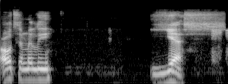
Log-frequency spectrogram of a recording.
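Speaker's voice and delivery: spoken slowly. Answering the questioner about paying for Donovan Mitchell, said slowly. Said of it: "I say that slowly".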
